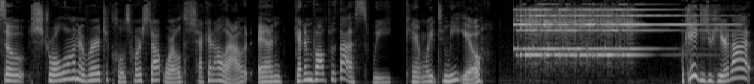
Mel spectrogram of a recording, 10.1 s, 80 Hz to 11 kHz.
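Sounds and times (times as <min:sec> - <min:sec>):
telephone ringing: 0:06.8 - 0:10.0.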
